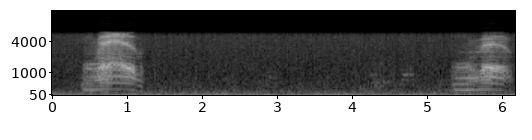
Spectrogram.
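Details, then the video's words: Chatty 18-year-old Siamese cat at rest: two loud, rich meows with many harmonics, one at the start and one at the end, separated by about four seconds of quiet. "Siamese Cat Talking"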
